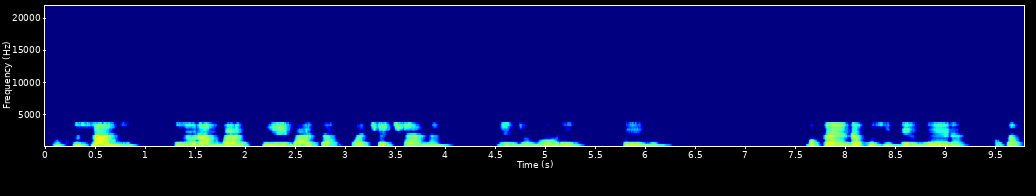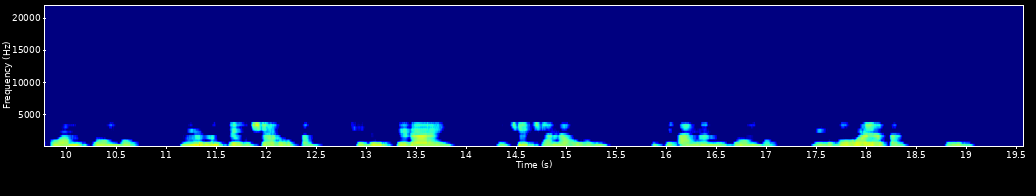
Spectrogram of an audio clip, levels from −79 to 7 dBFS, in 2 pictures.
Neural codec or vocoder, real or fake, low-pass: codec, 16 kHz in and 24 kHz out, 1 kbps, XY-Tokenizer; fake; 3.6 kHz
